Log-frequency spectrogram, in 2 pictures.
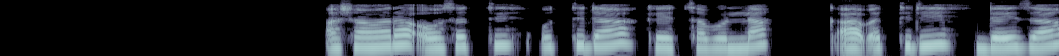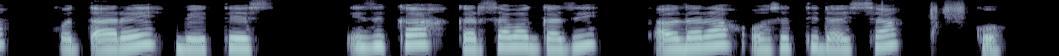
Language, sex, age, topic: Gamo, female, 18-24, government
